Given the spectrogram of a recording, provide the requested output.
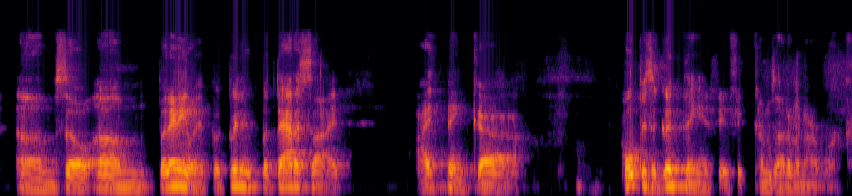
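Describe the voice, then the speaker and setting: A man with a fairly low voice speaks at a moderate pace, somewhat breathy and with lively intonation. He takes long, frequent pauses. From Chicago area, US (born in Cuba). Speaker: artist. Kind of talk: public conversation. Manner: halting.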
